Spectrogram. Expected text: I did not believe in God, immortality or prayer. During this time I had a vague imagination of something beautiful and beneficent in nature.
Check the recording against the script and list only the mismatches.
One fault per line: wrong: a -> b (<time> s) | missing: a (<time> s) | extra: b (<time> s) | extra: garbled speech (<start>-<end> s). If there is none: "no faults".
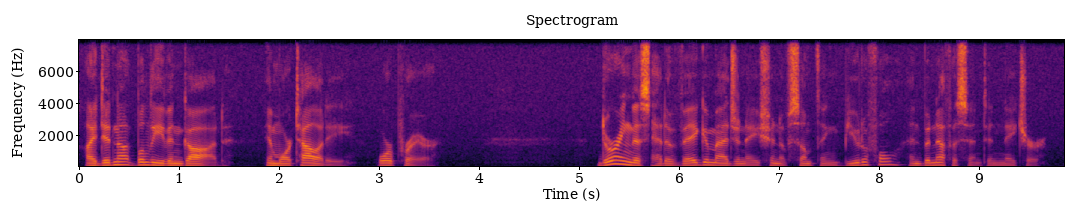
missing: time I (5.7 s)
